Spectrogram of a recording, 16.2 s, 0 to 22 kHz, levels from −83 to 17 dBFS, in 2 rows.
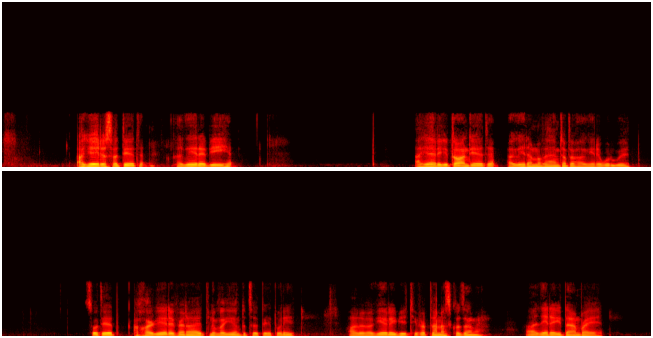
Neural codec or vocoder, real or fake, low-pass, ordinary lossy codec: codec, 16 kHz, 1 kbps, X-Codec, HuBERT features, trained on balanced general audio; fake; 7.2 kHz; MP3, 64 kbps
